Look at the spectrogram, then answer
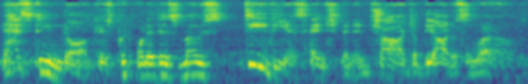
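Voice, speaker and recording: A man's voice: on the low side, very animated, moderate pace. A man voicing a flustered, forgetful dragon elder. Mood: warning. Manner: flustered, trailing off. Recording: echoey distant game audio with music.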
